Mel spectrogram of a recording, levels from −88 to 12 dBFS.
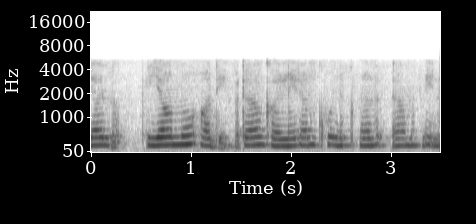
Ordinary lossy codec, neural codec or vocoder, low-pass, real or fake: none; codec, 24 kHz, 0.9 kbps, WavTokenizer, small release; 5.4 kHz; fake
